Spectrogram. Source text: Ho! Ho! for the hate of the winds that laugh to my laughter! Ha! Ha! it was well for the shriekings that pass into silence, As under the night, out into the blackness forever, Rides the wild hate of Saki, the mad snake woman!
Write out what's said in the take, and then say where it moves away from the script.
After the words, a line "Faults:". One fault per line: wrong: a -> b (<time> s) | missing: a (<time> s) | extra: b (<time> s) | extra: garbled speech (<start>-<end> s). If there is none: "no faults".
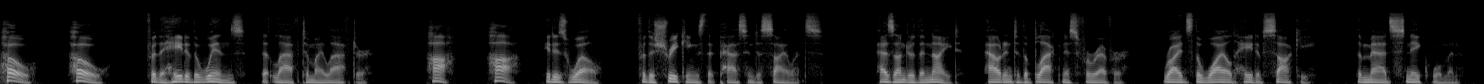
Ho! Ho! for the hate of the winds that laugh to my laughter! Ha! Ha! it is well for the shriekings that pass into silence, As under the night, out into the blackness forever, Rides the wild hate of Saki, the mad snake woman!
Faults:
wrong: was -> is (5.5 s)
